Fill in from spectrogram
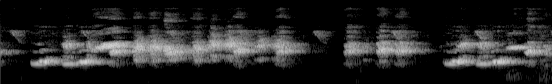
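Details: Several bursts of chattering from the chestnut-rumped babbler, used as a lure call: rough, scratchy phrases over low whistled notes, separated by brief silences.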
